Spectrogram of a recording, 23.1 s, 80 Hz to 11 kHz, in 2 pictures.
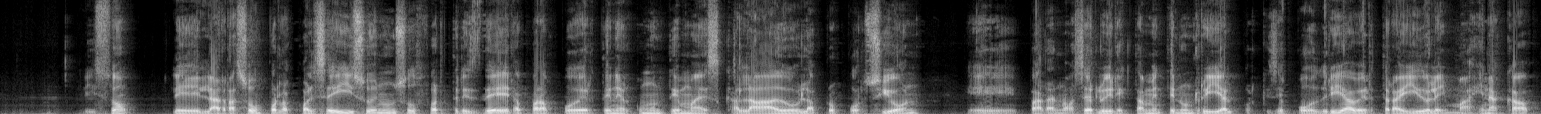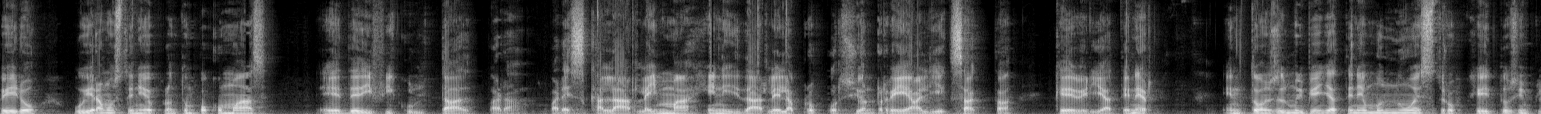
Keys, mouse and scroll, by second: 0.1 click, 1.1 alt+click, 21.5 alt+click, 22.6 alt+right click.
